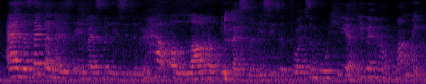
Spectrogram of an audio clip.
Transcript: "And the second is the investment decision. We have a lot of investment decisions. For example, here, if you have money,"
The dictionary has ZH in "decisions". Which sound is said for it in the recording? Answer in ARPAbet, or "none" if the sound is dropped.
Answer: Z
